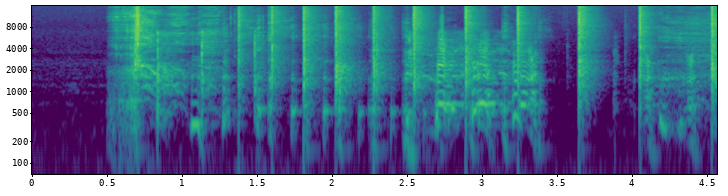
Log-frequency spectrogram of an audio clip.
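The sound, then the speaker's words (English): A single person claps their hands in a quick, uneven burst of sharp slaps, with some laughter and voices mixed in around the applause. “I don't know why I started applauding.”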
